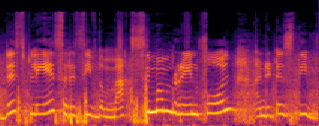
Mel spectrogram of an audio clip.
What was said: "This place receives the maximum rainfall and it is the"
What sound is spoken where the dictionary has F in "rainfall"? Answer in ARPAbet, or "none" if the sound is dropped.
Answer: F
